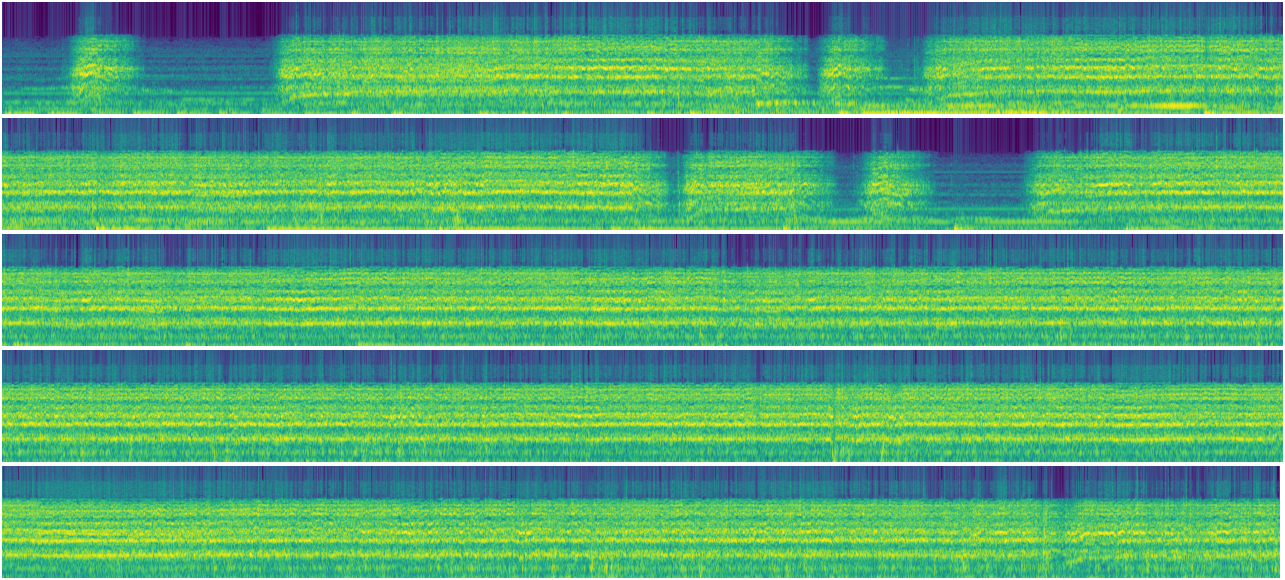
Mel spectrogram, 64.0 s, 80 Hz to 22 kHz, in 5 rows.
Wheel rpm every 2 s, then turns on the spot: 20, 100, 220, 160, 70, 220, 230, 230, 230, 170, 100, 70, 230, 220, 230, 230, 220, 230, 230, 240, 230, 230, 230, 230, 230, 230, 220, 230, 230, 240, 200, 210.
none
